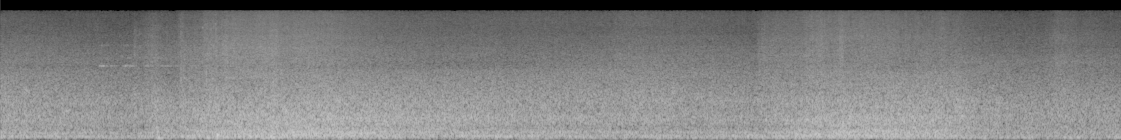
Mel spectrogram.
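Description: Small sea waves breaking and washing up a sandy beach, a steady wash that swells louder twice as waves come in.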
